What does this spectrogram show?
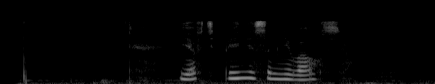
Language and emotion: Russian, neutral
